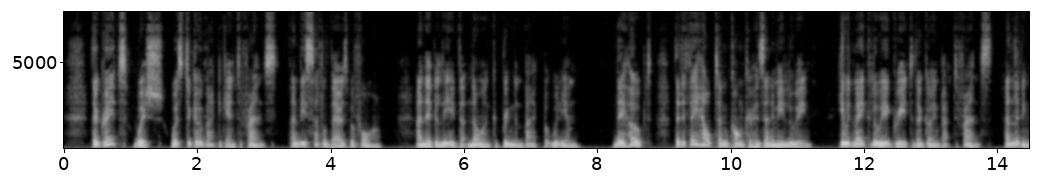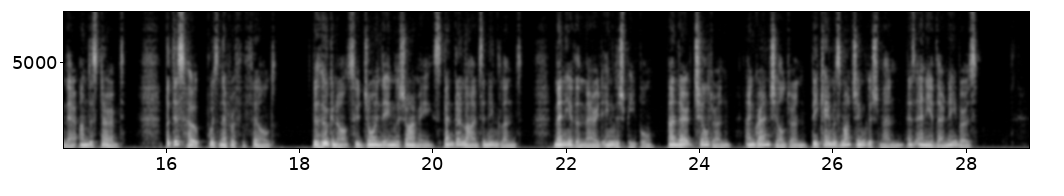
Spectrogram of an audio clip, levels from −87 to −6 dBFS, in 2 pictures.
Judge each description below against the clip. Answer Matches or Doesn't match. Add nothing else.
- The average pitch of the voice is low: Matches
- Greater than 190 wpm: Matches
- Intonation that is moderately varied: Doesn't match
